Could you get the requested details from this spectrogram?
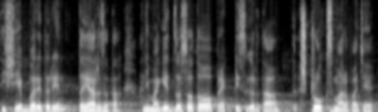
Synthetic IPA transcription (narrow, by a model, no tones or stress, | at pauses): t̪iɕepbəɾɛt̪əɾent̪əjaɾd͡zat̪a̰ː | ñimaɡed͡zəsɔt̪ɔpɾɛk̚ʈisɡəɾt̪a̰sʈɾoksmaɾpat͡ɕe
